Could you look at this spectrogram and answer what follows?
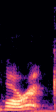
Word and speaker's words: Warwick: it's pronounced Warwick, and it's just nice to get people's names.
